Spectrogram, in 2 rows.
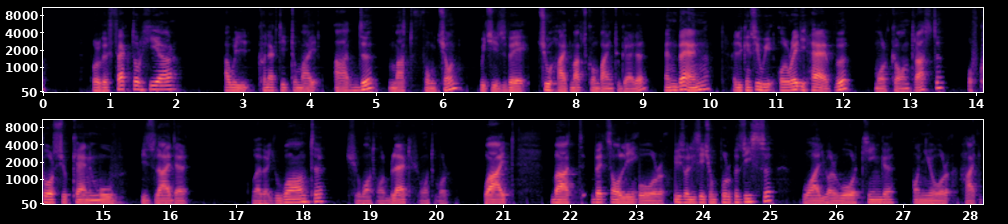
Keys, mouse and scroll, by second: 0.6-0.9 scroll up 1, 1.4 click, 4.0 click, 5.2-7.3 middle drag, 7.3-8.4 scroll up 8, 8.4 middle click, 9.2 click, 9.5 middle click, 9.9-10.7 scroll up 3, 13.3 click, 13.7-22.2 drag, 24.1 click, 25.7-28.2 drag.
